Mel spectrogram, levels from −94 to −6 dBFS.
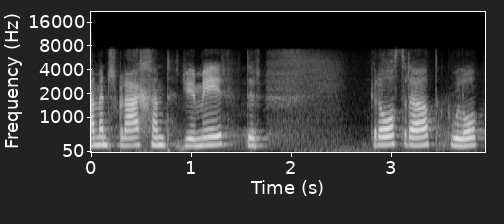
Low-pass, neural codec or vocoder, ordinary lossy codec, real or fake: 7.2 kHz; codec, 16 kHz, 0.5 kbps, X-Codec, HuBERT features, trained on LibriSpeech; AAC, 64 kbps; fake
